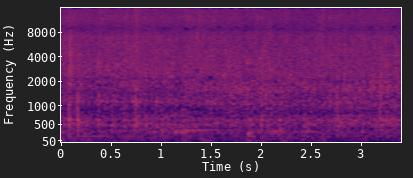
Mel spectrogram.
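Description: Brinjal curry ingredients with green chillies deep-frying in a pan, giving a steady, fairly loud broadband sizzle that holds evenly throughout with no talking.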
